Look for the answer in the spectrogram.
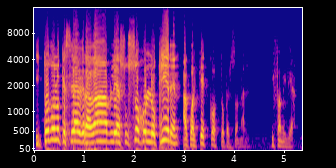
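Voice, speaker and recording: His voice is very high and very animated as he preaches at a moderate pace. The pastor builds each point through rhetorical questions and forceful repetition, and many phrases end with a drop to near-silence.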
